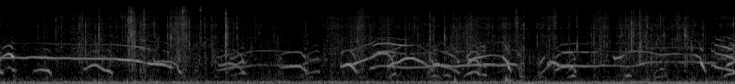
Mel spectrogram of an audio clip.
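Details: Newborn German Shepherd puppies, a litter of seven in their first hours after birth, May 2017. A long thin whine slides downward, then a busy tangle of overlapping squeaky whimpers and short yelps from several pups.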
